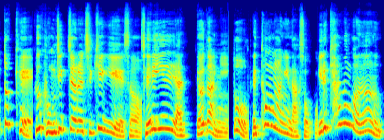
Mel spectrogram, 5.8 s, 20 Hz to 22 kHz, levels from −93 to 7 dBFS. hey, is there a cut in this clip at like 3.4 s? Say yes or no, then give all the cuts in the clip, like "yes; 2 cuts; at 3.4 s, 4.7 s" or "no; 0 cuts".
no; 1 cut; at 2.1 s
